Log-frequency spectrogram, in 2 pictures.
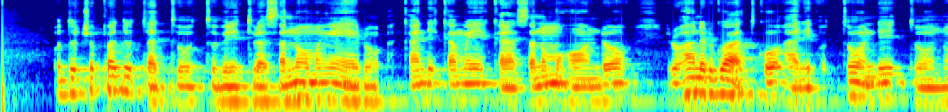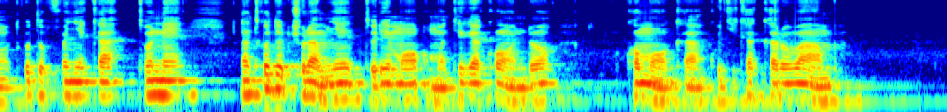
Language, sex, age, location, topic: Kinyarwanda, male, 25-35, Kigali, health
